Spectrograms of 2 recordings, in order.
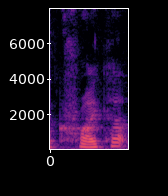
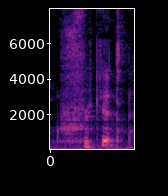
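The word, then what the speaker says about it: Cricut: is using a cricet I also used to call this a cry cut for ages but it's actually pronounced Cricket crickets are essentially a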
